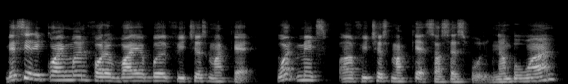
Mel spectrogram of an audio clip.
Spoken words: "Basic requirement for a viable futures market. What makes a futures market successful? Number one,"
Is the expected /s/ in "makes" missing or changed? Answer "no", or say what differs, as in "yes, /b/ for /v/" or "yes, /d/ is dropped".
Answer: no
